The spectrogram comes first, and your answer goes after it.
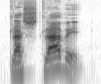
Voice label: gracias, Nahuatl Guerrero; Prontuarios

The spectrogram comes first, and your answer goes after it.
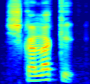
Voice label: pasa de afuera hacia dentro, Nahuatl Guerrero; Prontuarios

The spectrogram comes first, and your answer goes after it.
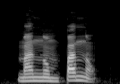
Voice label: voy a pasar enfrente de alguien, NAHUATL GUERRERO; Prontuarios

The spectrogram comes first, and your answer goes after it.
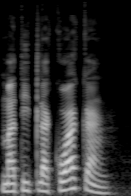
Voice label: comamos, Nahuatl Guerrero; Prontuarios

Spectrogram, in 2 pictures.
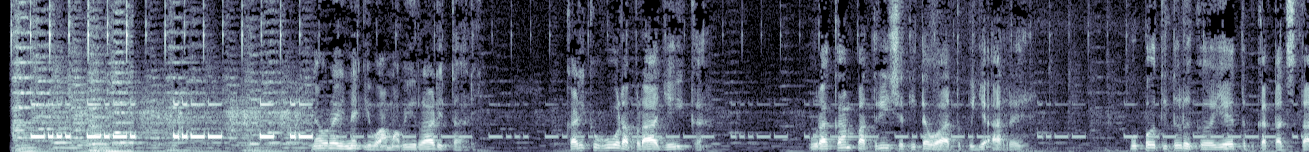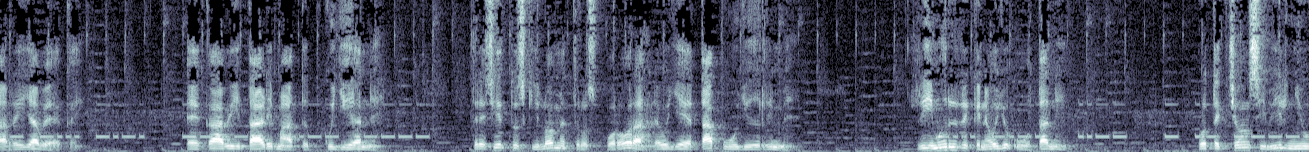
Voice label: Alerta Huracan en Huichol

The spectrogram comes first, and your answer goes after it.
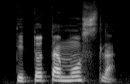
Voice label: hasta mañana, Nahuatl Guerrero; Prontuarios

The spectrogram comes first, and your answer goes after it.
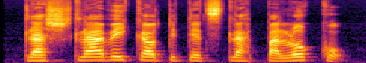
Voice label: muchas gracias por su visita, Nahuatl Guerrero; Prontuarios

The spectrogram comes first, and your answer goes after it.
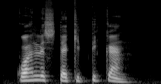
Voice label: "trabajen bien", Nahuatl Guerrero; Prontuarios

